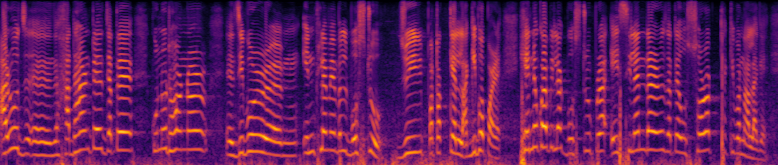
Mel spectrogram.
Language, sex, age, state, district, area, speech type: Assamese, female, 60+, Assam, Kamrup Metropolitan, urban, spontaneous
